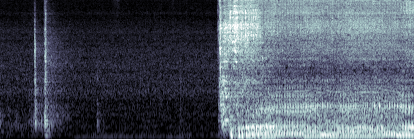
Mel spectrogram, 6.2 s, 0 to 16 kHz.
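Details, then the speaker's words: John Deere GX255 mower that sat outside with a very dirty air filter, run with the filter removed: it catches after a short crank and runs lumpy and uneven with a pulsing beat; no improvement, and moisture in the carburetor is suspected. "quick well that didn't help it none let's try it again"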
